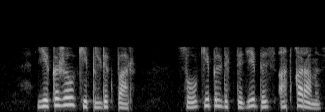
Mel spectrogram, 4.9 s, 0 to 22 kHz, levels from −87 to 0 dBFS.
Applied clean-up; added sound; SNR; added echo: none; none; none; none.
